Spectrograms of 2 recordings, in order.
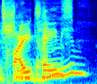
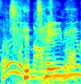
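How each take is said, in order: First: It is said with an American pronunciation. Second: It is said with a British pronunciation. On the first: "and not titanium?" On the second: "Do British people call it titanium"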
